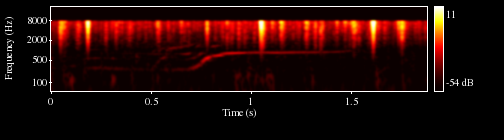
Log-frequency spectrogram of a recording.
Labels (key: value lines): label: biophony
recorder: SoundTrap 300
